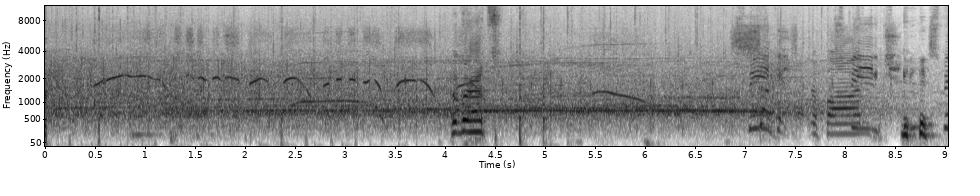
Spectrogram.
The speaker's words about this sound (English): Congratulations, everyone. Let's all give her a round of applause.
